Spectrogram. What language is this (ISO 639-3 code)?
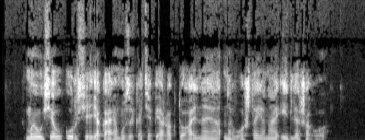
bel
